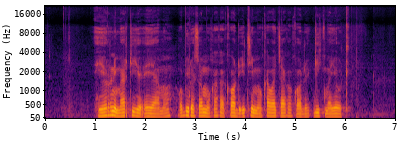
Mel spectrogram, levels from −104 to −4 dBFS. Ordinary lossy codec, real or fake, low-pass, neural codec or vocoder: none; real; none; none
